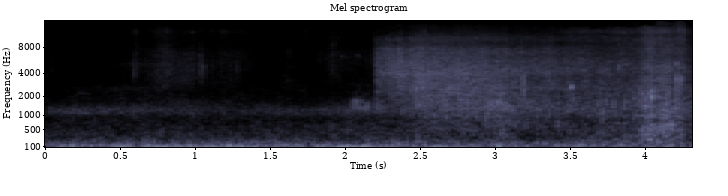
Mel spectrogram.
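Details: Low wind rumble and lapping water on a lake, with a splashing wash midway and no animal calls.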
